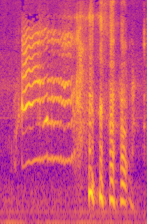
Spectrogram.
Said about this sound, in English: and ironically, the cat that's in the background, can you hear her? No. Oh, dang. Well, her name is Noodle. She approves.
